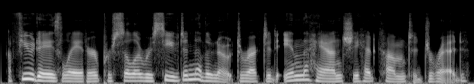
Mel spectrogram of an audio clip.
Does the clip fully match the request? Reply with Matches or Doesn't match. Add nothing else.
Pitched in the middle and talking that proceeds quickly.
Matches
